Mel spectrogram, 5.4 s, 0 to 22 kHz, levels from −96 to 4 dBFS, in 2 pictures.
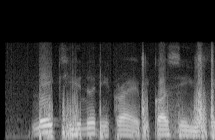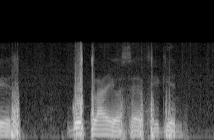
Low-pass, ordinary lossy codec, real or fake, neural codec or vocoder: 7.2 kHz; none; real; none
